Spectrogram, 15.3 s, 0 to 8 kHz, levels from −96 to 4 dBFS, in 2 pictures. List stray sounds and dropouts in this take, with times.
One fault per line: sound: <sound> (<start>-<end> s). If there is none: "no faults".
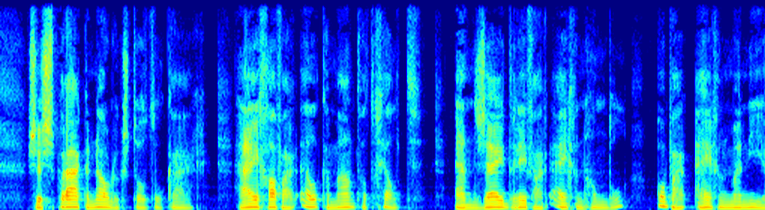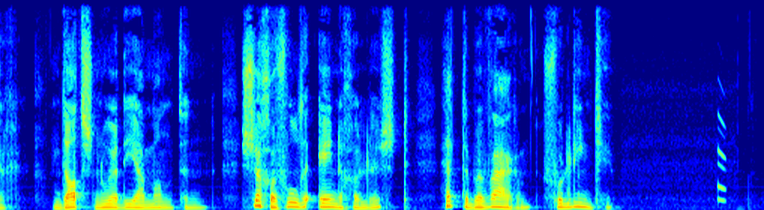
sound: chirp (14.8-14.9 s)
